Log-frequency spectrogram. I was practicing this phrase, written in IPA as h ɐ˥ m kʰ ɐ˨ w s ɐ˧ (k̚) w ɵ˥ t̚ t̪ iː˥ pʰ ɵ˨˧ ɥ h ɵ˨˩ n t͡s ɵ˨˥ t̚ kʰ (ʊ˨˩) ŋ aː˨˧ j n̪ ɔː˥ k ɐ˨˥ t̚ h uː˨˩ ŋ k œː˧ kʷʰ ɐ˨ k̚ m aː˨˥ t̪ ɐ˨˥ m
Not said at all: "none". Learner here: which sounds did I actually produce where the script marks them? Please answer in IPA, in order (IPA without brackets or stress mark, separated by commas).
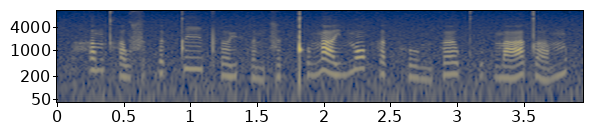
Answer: k̚, ʊ˨˥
